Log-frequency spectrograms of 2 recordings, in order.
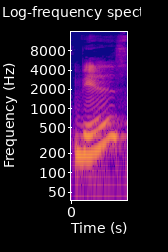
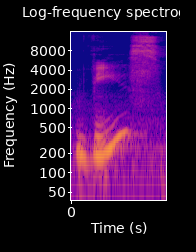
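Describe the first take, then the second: First: The name rhymes with the word his. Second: The name does not rhyme with his. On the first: The speaker calls it right. "you pronounce it Viz, Viz, like like it rhymes with his" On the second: The speaker calls it wrong. "I was pronouncing it super cringe like this"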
